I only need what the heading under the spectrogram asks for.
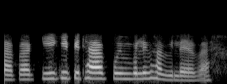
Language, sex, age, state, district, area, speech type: Assamese, female, 60+, Assam, Dhemaji, rural, conversation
